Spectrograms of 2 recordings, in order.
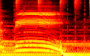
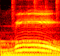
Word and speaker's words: bee: হ্যাঁ, কিন্তু যখন ডবল ই থাকে তখন দীর্ঘ ইকার হয়। তাহলে এখানে উচ্চারণ হবে বি। তাহলে এই দুটোর উচ্চারণটা কি হলো? ই। জোরে করে উচ্চারণ হবে ই। বি, বি মানে মাছি।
